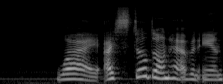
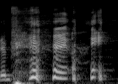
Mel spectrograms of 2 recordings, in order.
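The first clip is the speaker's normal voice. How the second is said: laughing sarcasm; 3 semitones higher, 8 dB louder than usual. Real, not acted.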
